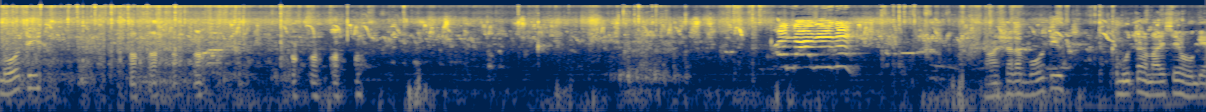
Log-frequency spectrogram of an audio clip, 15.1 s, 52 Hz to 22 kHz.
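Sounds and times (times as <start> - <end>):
wings flapping: 0.0 - 3.9
chicks clucking and peeping: 0.0 - 15.0.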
